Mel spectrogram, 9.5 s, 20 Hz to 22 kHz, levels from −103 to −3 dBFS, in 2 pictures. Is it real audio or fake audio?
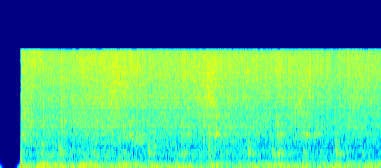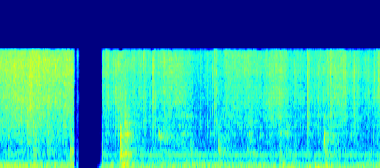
real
